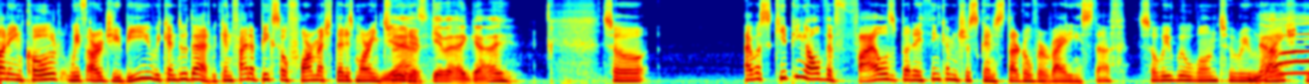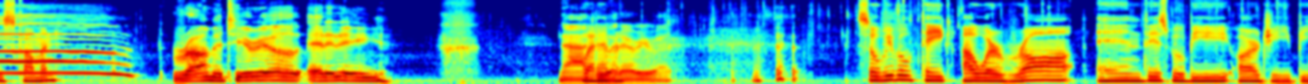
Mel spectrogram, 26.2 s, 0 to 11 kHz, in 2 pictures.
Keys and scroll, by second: 11.6 super+c, 20.0 alt+shift+Down.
